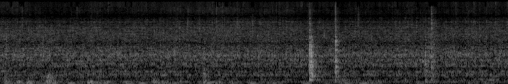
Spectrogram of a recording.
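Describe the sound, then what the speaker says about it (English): Chinese broccoli stir-frying in a pan on turned-down heat gives a constant, even sizzle close by, broken by two or three sharp clicks and knocks of utensils against the pan. "Let them cook for another 30 seconds."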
